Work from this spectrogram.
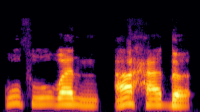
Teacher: তানমিনের আওয়াজকে বিনা গণনায় জাহির করে তাড়াতাড়ি পড়তে হবে। কুফুয়ান আহাদ, দাল সাকিন করতে হবে।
